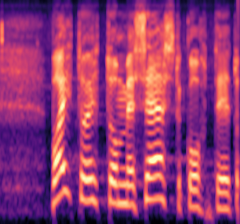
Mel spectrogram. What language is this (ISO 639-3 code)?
fin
